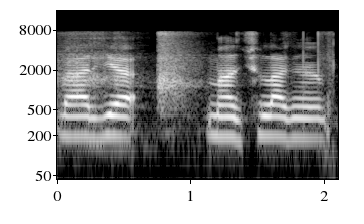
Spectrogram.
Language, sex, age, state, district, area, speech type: Kashmiri, female, 18-30, Jammu and Kashmir, Kulgam, rural, spontaneous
